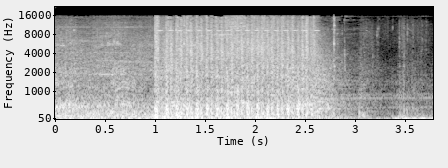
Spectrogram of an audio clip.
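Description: A blast booms and crackles.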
